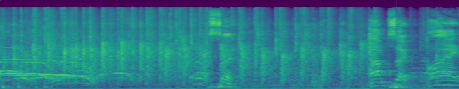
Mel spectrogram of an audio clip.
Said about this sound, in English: All right, so can you please give a round of applause?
